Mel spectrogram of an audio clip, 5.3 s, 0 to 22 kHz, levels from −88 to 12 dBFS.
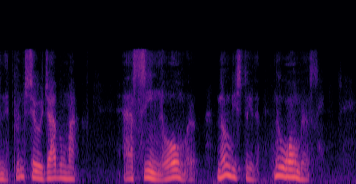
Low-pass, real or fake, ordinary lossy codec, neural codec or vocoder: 7.2 kHz; fake; MP3, 64 kbps; codec, 16 kHz in and 24 kHz out, 0.6 kbps, FocalCodec, streaming, 2048 codes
